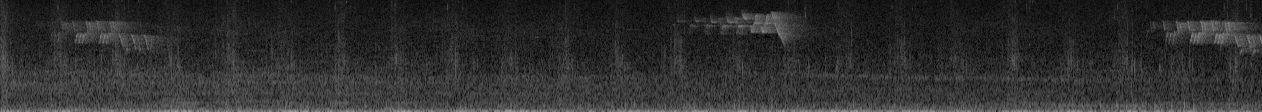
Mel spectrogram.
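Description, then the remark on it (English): Steady footsteps crunch along a roadside in the Currie Tract, Halton region, at an even walking pace, continuing throughout, while a few short bird songs ring out intermittently over a low outdoor rumble. “I'm gonna go walk alongside the road here, see if I can get a view on any of these.”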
